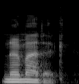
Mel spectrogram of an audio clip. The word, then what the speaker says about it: Nomvdic: the only thing is their company nomadic is actually spelled like this nvic but it's pronounced nomadic which could lead to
